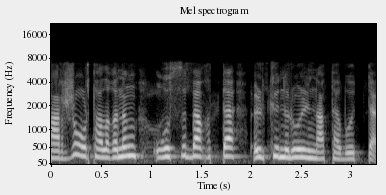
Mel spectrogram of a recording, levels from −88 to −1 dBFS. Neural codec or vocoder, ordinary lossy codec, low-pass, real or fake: none; Opus, 24 kbps; 7.2 kHz; real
